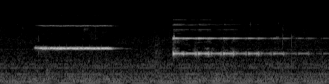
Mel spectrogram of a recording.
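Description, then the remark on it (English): A phone ringtone beeps twice: a steady electronic tone lasting under a second, a brief pause, then a second, higher, slightly warbling tone that fades out. No one speaks. “Oh, sorry, that's my ringtone.”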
